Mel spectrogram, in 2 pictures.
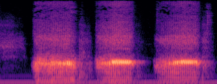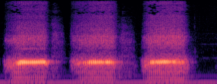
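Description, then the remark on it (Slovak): A voice imitates a turtle dove's call: six evenly spaced, breathy, purring coos, each about a second long, repeated at a steady rhythm, fairly loud, with no other talk. “Netrúfam si, priznám hrlička, sa. Hrlička, hrlička, hrku, hrku, hrku”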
